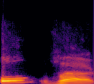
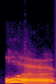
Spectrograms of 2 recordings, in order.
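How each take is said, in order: First: "ওভার" in two full syllables, o-ver; two-syllable pronunciation. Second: "ওভার" squeezed into one syllable, like o'er; one-syllable pronunciation. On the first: Teacher showing the ordinary word, "ওভার" as two syllables. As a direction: say "ওভার" with the v clearly sounded. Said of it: "দুটো syllable হয়ে যাবে". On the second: Teacher showing the poetic contraction, "ওভার" as one syllable. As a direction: say "ওভার" as a single syllable, dropping the v. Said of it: "হচ্ছে একটা syllable". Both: Shown as a demonstration.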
